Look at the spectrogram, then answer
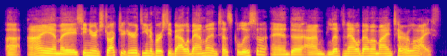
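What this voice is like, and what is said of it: Noticeable regional accent. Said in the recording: “You got a little bit different of an accent than I do.”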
